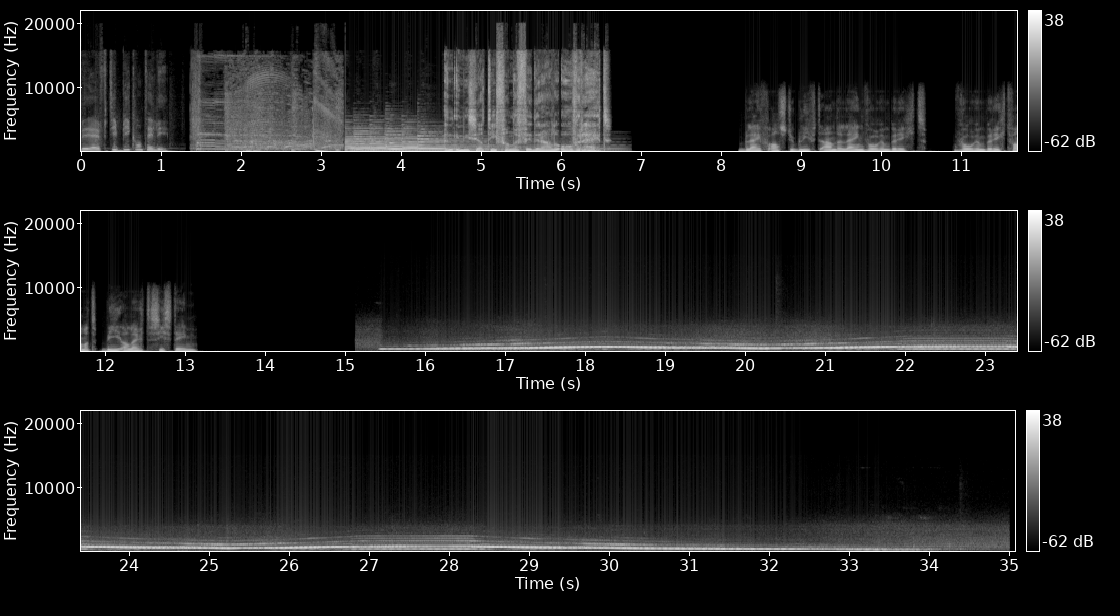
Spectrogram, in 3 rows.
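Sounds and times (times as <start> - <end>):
civil defense siren wailing: 15.4 - 34.6.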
